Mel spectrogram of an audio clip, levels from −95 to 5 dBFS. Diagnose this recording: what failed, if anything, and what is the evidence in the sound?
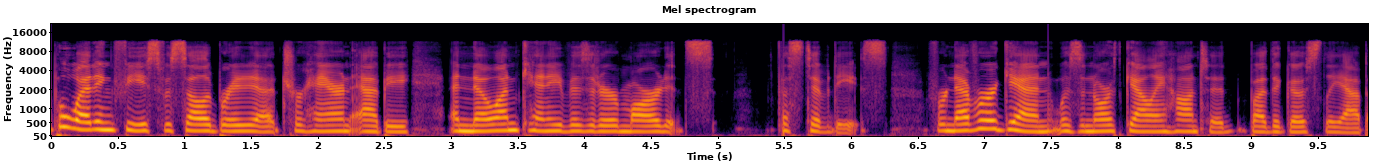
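Overlap between stream segments is the fault, at the streaming and playback stage where consecutive segments are joined. Two tiny skips in the speech, at 5.49 s and 7.48 s, are points where 4 and 14 milliseconds of audio are missing and the waveform jumps. Their roughly 2-second spacing matches a 2-second segment length: misaligned timestamps make the player trim audio that was never actually duplicated. Packet loss would instead leave a gap, a fill, or concealment smearing.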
